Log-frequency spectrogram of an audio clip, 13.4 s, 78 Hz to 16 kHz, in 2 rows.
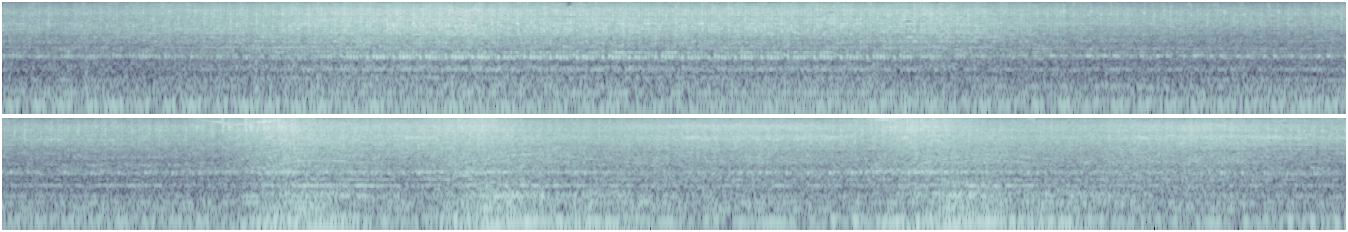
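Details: Turbo 5.3L LS after Bosch 044 fuel pump install: steady, even idle with quick throttle blips rising and settling cleanly, no misses or stumbles; runs healthy.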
